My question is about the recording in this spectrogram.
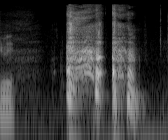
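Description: A person coughing twice in quick succession, two short harsh bursts about half a second apart.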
